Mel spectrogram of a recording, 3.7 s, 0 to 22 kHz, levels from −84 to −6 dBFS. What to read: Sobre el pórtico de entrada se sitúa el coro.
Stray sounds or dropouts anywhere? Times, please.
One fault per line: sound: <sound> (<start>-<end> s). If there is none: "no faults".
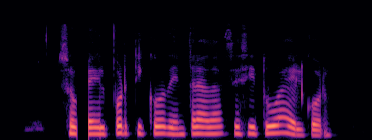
sound: dropout (0.8-0.9 s)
